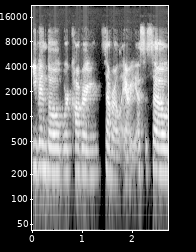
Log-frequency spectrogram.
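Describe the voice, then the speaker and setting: With a Spanish accent, a woman talks in a bright, sharp tone at a fairly high pitch, recorded very cleanly against a silent background. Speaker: real estate agent. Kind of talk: casual chat. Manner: halting, many fillers.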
